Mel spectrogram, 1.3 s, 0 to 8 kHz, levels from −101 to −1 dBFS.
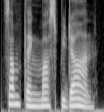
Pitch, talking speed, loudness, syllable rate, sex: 180 Hz, 185 wpm, -16 LUFS, 5.3 syllables/s, female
